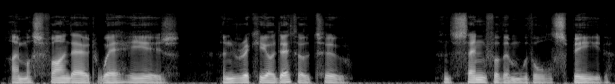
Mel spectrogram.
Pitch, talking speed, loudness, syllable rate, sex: 90 Hz, 165 wpm, -19 LUFS, 4.5 syllables/s, male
